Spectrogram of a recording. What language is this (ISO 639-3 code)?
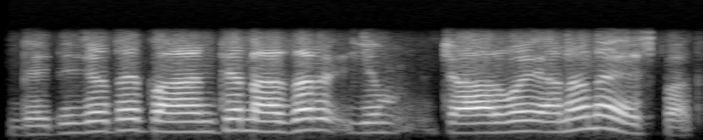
kas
